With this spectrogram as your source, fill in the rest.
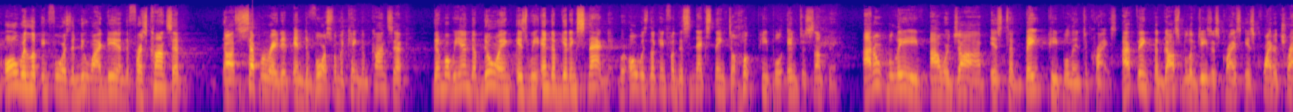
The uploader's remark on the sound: spoke at our REFRESH conference in Nassau, Bahamas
